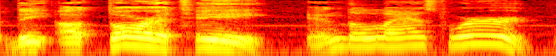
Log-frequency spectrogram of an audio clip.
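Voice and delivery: slow, loud, high proclamation; pompous mock teacher. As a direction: draw it out as the supreme authority. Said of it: "the teacher".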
